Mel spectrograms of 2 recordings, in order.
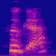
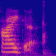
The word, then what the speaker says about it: hygge: And I never know how to pronounce it. And I know it's hygge, Yeah, pretty I good. know this, and then when I see it, I just want to say higa because I'm English, or British, and I speak English.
